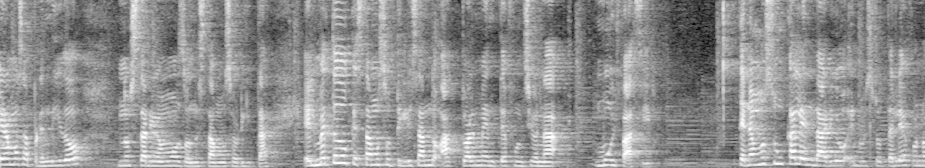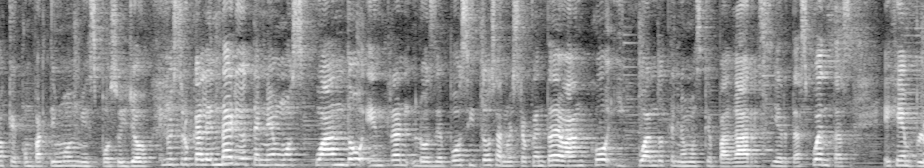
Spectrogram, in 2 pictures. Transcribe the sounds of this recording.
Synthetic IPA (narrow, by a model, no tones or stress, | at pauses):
eɾemo̞sapɾe̞nd̪iðo̞ | noest̪aɾiamo̞zðond̪est̪amo̞saoɾit̪a | e̞lme̞t̪o̞ð̞o̞kest̪amo̞sut̪ilisand̪o̞̰ʔak̚t̪walmẽ̞nt̪e̞funsjo̞na | mujfasil | t̪e̞ne̞mo̞suŋkale̞nd̪aɾjo̞ʔenːwe̞st̪ɾo̞t̪e̞le̞fo̞no̞ke̞ko̞mpaɾt̪imo̞zmie̞spo̞soiʝo̞nwe̞st̪ɾo̞kale̞nd̪aɾjo̞t̪e̞nẽ̞mo̞skwand̪o̞ʔe̞nt̪ɾanlo̞zðe̞po̞sit̪o̞sanwest̪ɾakwe̞nt̪aðe̞βaŋko̞ʔikwand̪o̞t̪e̞ne̞mo̞ske̞paɣaɾsje̞ɾt̪askwe̞nt̪as | exe̞mplo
